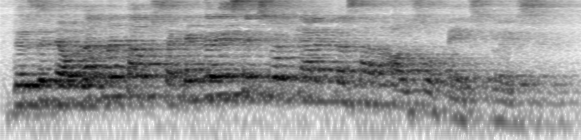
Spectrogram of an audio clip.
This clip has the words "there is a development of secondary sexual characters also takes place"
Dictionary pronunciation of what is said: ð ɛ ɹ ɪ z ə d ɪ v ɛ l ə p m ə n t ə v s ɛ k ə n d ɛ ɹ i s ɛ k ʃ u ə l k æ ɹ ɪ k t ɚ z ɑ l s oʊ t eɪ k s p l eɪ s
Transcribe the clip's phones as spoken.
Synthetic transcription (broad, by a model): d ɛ ɹ ɪ z ə d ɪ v l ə p m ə n t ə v s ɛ k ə n d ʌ ɹ i s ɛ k s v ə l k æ ɹ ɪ k t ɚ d ɑ l s oʊ t eɪ k s p l eɪ s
